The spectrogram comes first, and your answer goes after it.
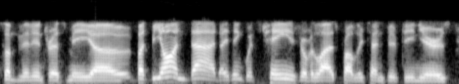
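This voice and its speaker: A middle-aged man from Six Nations in Canada, a council candidate on a phone-in radio interview, earnest and loud-voiced, with many uh fillers and restarts. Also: medium pitch, moderate pace, smooth, no room sound. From Six Nations, Ontario, Canada. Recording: dry tinny phone line.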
